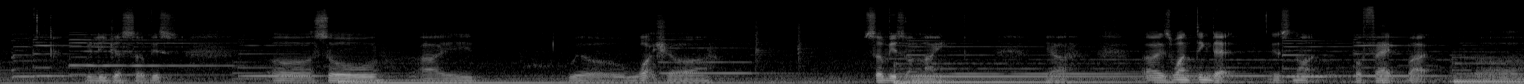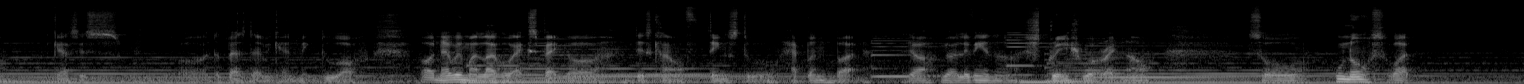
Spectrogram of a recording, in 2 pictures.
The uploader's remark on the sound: Recording with my iPad Pro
